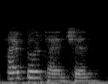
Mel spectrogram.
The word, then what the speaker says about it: hypertension: Did I believe it Ok Now next h hypertension hypertension k c này cổ không có nhấn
